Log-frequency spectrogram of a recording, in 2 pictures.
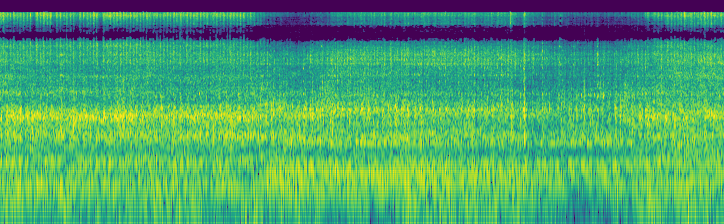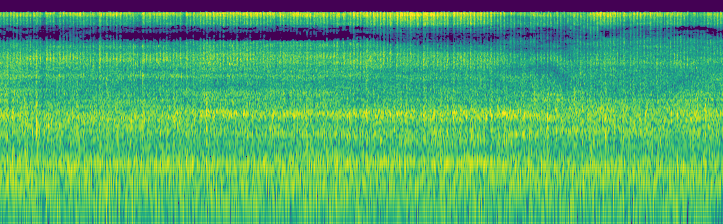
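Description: Small engine of a motorized railcart running steadily as the cart rolls along the rails under way.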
